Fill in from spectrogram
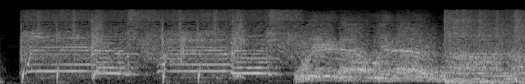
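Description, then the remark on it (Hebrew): A loud crowd screams and cheers continuously, with several high, sustained shrieking voices rising and falling over a dense roar of many people, no clear speech. “צרחות.”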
